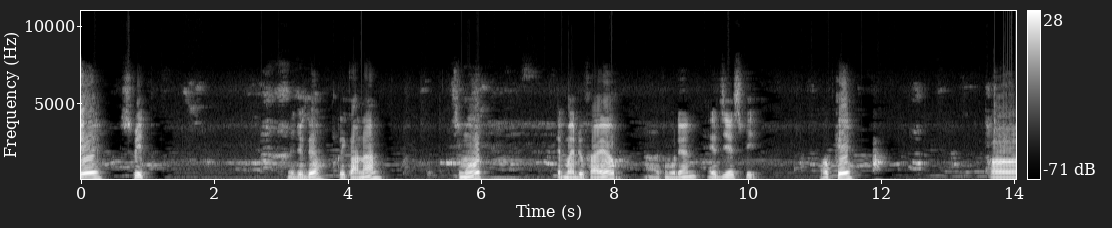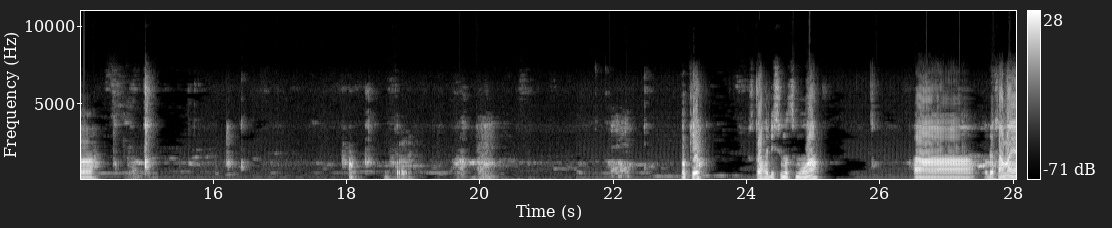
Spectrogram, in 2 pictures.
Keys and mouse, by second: 3.9 right click, 5.7-9.2 drag, 22.6 middle click.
